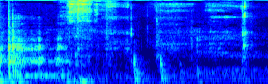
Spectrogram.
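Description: Ratchet screwdriver driving heatsink screws into a Nintendo GameCube during a PicoBoot install, a close run of quick mechanical clicks with short pauses between them.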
